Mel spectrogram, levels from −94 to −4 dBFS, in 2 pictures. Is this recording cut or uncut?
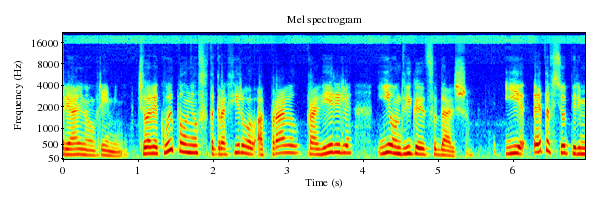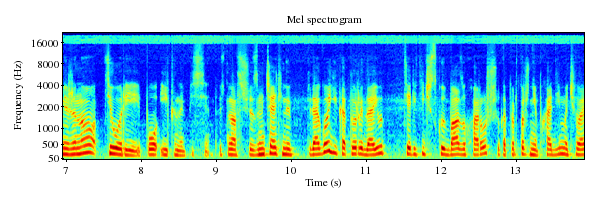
cut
